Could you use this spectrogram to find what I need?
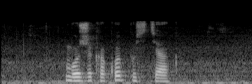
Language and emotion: Russian, neutral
